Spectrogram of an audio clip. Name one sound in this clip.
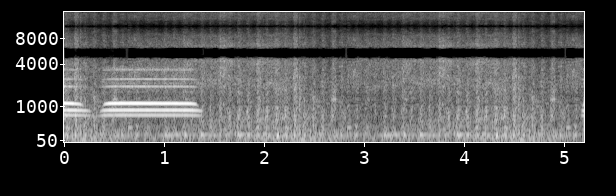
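A toy train chugs along its track.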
